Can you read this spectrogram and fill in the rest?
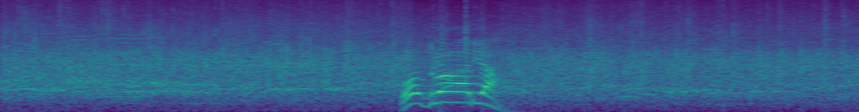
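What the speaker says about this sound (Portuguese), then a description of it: "Vamos aplaudir mais, vamos aplaudir mais." A church congregation applauds continuously, steady dense clapping throughout, with a brief shout from a voice rising over it midway.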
